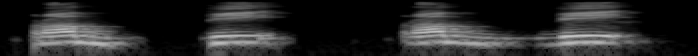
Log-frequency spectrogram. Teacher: bertasydid harus ada nabroh atau hentakan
